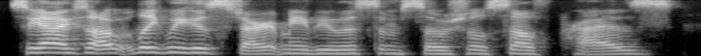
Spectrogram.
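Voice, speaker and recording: A woman's voice: mid-range voice, unhurried, dry recording, clean studio sound. A woman hosting a casual podcast chat, playful and teasing, laughing often as she introduces her guests. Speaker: podcast host.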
